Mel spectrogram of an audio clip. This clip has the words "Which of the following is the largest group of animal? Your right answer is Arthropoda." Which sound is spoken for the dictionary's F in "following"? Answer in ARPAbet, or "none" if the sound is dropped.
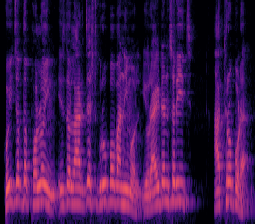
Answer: P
